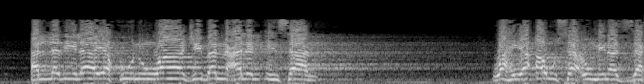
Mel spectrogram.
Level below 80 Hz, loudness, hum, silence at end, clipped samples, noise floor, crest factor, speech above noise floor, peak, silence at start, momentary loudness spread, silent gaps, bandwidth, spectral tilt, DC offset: -36 dBFS; -11 LUFS; none; 0 s; under 0.1%; -38 dBFS; 12 dB; 27 dB; -2 dBFS; 0.3 s; 12 LU; none; 8.8 kHz; -3 dB/octave; under 0.1%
